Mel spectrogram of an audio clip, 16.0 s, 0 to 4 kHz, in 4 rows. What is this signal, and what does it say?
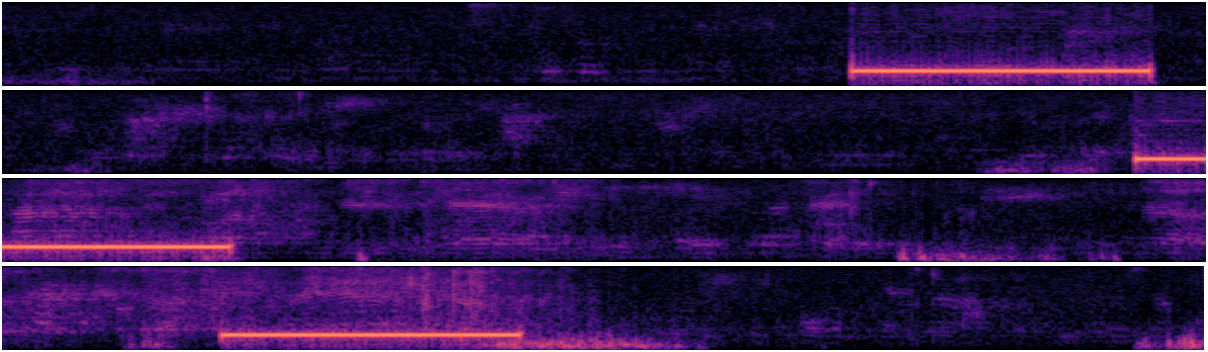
Ringback tone (Europe, 425 Hz), with speech.
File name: out- -2016- - - .78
